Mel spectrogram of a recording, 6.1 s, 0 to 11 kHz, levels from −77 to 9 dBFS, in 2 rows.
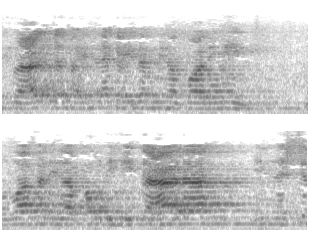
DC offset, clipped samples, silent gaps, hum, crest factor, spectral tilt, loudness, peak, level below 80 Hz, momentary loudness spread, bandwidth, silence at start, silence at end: under 0.1%; under 0.1%; none; none; 20 dB; -2.5 dB/octave; -23 LUFS; -4 dBFS; -60 dBFS; 19 LU; 7.6 kHz; 0 s; 0 s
